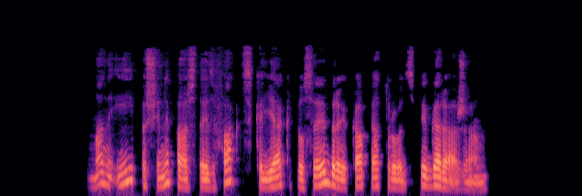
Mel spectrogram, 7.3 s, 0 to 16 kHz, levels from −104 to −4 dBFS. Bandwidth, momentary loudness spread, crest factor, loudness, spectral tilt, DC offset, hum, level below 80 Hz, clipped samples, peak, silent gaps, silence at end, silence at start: 7.4 kHz; 9 LU; 20 dB; -33 LUFS; -8 dB/octave; under 0.1%; none; -70 dBFS; under 0.1%; -14 dBFS; 3.66-3.72 s, 5.18-5.25 s; 1.2 s; 1.1 s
